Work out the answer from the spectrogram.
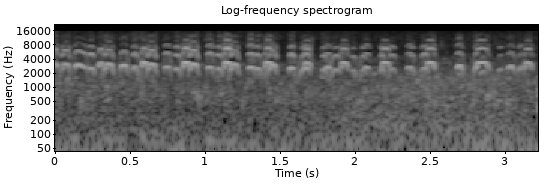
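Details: Oystercatchers calling late on a spring evening at Snettisham Beach, Norfolk: loud, shrill squeaking pipes repeated rapidly, several birds overlapping in a continuous excited series, with almost-still water gently lapping the sandy shore beneath.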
